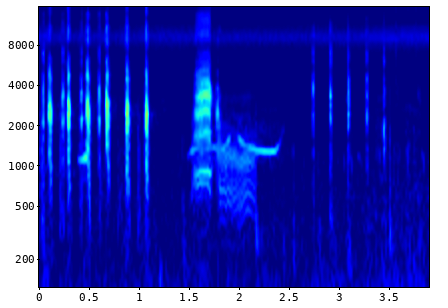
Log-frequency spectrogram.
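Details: Pet Indian ringneck parakeet producing rapid clicking notes, then a harsh burst and a drawn-out, speech-like wavering phrase, followed by more quick clicks, with a steady high-pitched hum in the background.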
